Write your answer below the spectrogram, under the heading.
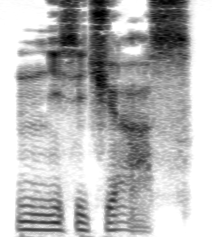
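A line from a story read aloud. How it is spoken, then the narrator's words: Growl through clenched teeth. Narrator (Russian): Прорычал сквозь стиснутые зубы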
